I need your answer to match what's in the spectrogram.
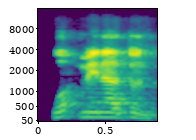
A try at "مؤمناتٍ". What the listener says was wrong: مؤمناتن اگر آپ کرتے ہیں نا تو نون کے بعد فتح سے زیادہ الف آپ کا ساؤنڈ نظر آتا ہے. مؤمنات،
